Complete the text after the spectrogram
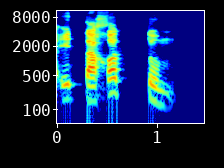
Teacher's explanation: Kalau syu'bah bacanya dengan idgham, zalnya tidak terbaca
